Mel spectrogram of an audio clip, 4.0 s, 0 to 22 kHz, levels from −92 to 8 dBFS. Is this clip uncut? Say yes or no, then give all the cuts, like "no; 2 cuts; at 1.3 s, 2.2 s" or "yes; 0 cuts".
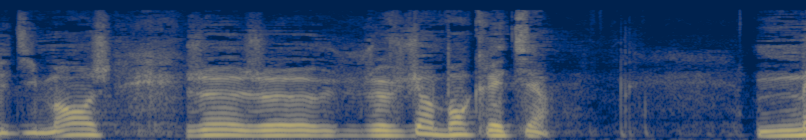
no; 2 cuts; at 0.9 s, 2.1 s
